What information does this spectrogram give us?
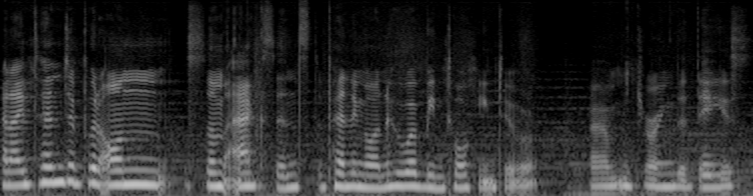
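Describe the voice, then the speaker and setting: A woman's voice: medium pitch, fairly even intonation, normal speed, gravelly, warm tone, faint music behind. A young woman from Sweden, chatting casually with her stream viewers from her apartment, reading their messages aloud and laughing often. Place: apartment room at home.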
